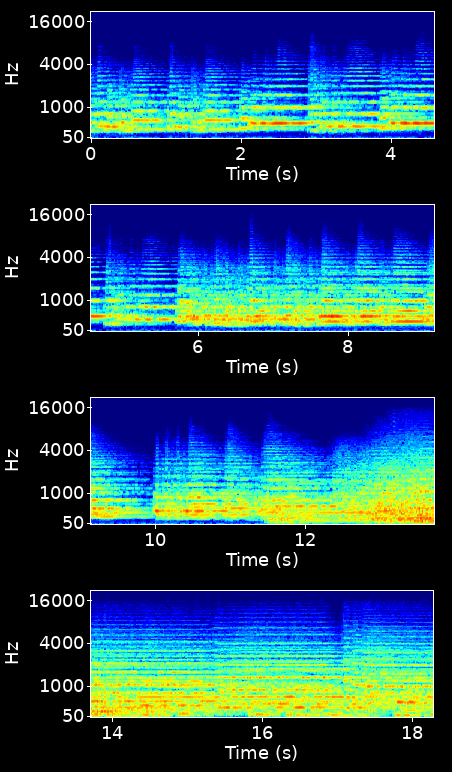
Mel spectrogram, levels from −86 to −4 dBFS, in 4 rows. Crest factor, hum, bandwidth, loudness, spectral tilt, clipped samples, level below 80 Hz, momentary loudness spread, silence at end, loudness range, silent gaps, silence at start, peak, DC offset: 18 dB; none; 12.5 kHz; -23 LUFS; -6.5 dB/octave; under 0.1%; -48 dBFS; 9 LU; 0 s; 4 LU; none; 0 s; -6 dBFS; under 0.1%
